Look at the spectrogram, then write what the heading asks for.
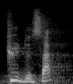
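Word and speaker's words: cul-de-sac: cul de sac bon le L ne se prononce pas cul de sac voix de garage.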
